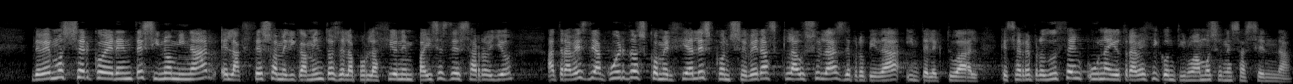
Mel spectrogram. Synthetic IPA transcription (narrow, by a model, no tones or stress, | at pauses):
d̪e̞β̞e̞mo̞sːe̞ɾko̞e̞ɾẽ̞nt̪e̞sinomĩnaɾe̞lakθe̞soame̞ð̞ikamẽnt̪o̞zðelapo̞β̞laθjo̞nẽ̞mpaise̞zðe̞ðesaro̞ʝo | at̪ɾaβe̞zðeakwe̞ɾðo̞sko̞me̞ɾθjale̞sko̞nse̞β̞e̞ɾasklawsulazðe̞pɾo̞pje̞ð̞aint̪e̞le̞k̚t̪ualke̞se̞re̞pɾo̞ð̞uθe̞nunaio̞t̪ɾaβ̞e̞θiko̞nt̪inuamo̞se̞ne̞sase̞nd̪a̰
